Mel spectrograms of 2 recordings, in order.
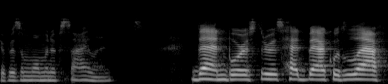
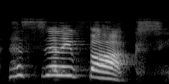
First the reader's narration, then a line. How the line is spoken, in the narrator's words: exclaimed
